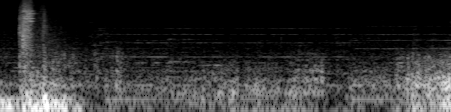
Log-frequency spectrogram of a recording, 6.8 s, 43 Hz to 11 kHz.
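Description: A magical thunderstorm conjured by the Storm of Avalon spell in the King Arthur 2 strategy game: a loud thunderclap cracks at the start, then rain hisses steadily beneath low rumbling that swells again near the end.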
